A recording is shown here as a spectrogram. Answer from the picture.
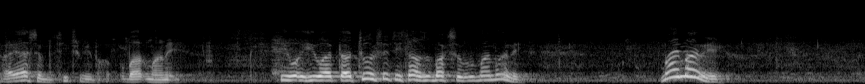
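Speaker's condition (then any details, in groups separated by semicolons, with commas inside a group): Parkinson's disease; sleep disrupted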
